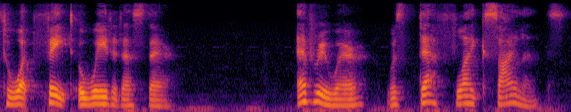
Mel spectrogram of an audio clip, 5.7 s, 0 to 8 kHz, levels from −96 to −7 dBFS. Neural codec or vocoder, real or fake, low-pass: codec, 16 kHz in and 24 kHz out, 1 kbps, XY-Tokenizer; fake; 7.2 kHz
